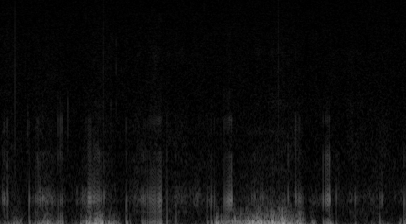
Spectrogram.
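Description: Low, uneven rumbling and rubbing on a head-worn microphone as the wearer rolls her shoulders in a fleece jacket, swelling longest a little past the middle.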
